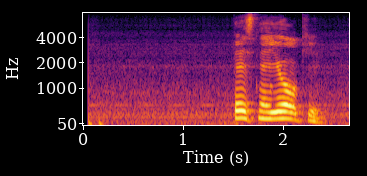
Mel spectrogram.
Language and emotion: Russian, neutral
